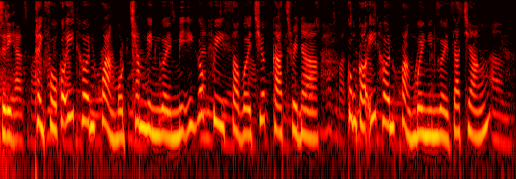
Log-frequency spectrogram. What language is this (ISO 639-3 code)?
vie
